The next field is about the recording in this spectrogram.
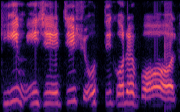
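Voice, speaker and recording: Scolding cartoon grandma played by a woman, female, very slow emphatic delivery, threatening, dry recording. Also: a little high, no echo. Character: fierce, protective grandmother confronting a cheat. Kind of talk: Bengali cartoon morality tale acting.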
